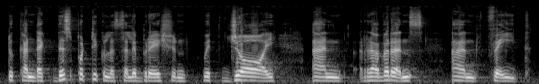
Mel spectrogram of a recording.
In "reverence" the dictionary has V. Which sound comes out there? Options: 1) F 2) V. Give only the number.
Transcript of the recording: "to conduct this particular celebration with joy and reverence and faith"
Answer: 2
